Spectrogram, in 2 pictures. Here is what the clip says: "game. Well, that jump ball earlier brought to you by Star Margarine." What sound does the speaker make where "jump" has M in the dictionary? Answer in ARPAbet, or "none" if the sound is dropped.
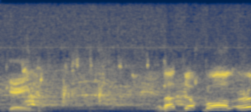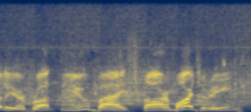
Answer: none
